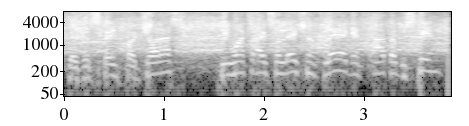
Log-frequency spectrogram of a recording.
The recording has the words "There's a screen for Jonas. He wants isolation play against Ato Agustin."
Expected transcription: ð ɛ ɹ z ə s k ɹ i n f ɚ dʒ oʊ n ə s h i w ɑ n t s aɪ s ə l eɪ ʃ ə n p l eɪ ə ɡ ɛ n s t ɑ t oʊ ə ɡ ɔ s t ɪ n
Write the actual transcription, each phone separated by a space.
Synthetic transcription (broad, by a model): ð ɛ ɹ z ə s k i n f ɚ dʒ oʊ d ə s h i w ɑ n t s aɪ s ə l eɪ ʃ ə n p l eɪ ə ɡ ɛ n s t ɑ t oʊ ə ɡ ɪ s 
